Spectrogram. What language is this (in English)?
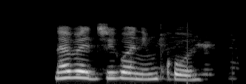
Taita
